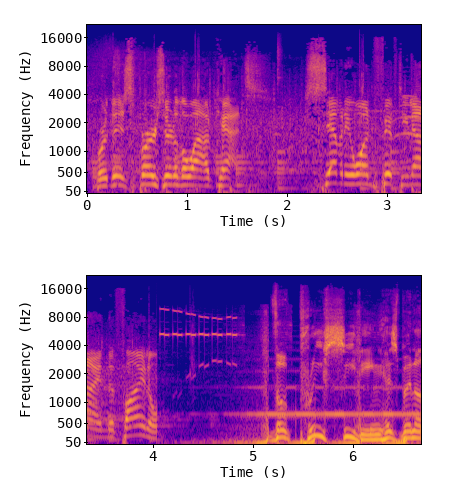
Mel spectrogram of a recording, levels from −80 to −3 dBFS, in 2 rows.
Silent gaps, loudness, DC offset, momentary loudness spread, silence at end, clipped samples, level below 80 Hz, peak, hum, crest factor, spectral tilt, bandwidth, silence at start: none; -21 LUFS; under 0.1%; 12 LU; 0 s; under 0.1%; -32 dBFS; -4 dBFS; none; 18 dB; -4 dB/octave; 18 kHz; 0 s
